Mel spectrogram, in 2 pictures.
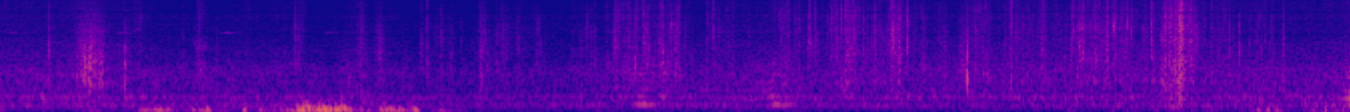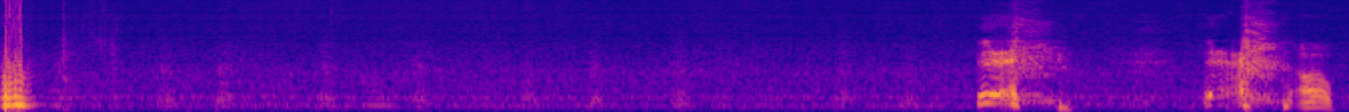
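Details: Steady humming of apiary honey bees during winter preparation, an unbroken mid-low drone overlaid by scattered knocks, a loud thump midway and bursts of handling noise toward the end.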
